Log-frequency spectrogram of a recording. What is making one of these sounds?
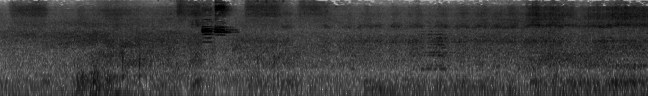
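A heavy truck's engine idles and rumbles nearby.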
